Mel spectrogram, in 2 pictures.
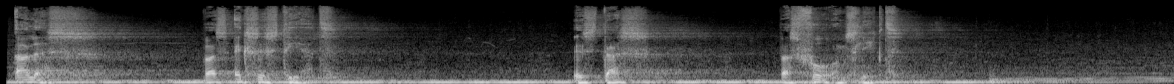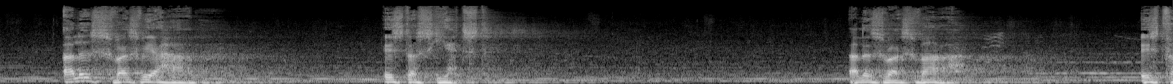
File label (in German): Festivalstimme; Gluecksgefuehle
